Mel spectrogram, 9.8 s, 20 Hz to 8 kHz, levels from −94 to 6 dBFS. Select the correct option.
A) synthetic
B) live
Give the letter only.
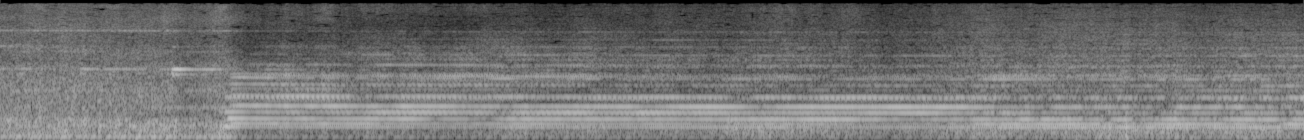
B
